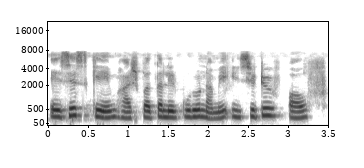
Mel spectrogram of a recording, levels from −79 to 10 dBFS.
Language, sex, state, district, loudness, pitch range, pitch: Bengali, female, West Bengal, North 24 Parganas, -16 LUFS, 215-245 Hz, 235 Hz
